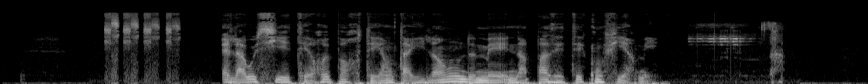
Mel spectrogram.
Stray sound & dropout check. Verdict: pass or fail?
fail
